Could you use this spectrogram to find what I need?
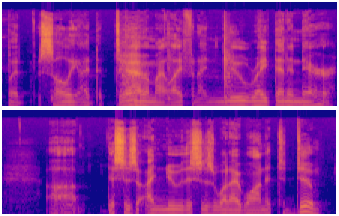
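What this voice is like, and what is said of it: Northern New Jersey accent. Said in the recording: “I got this Northern New Jersey accent”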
